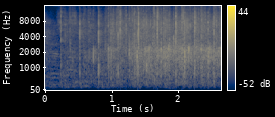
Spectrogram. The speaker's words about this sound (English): Half the people clap, and half the people are like, I don't know if I agree.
